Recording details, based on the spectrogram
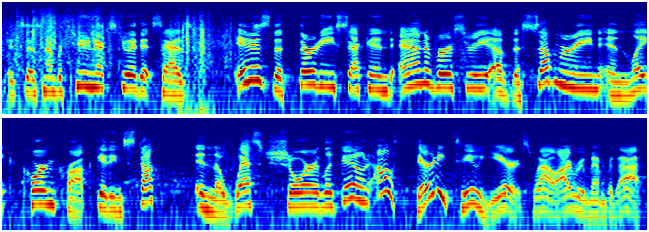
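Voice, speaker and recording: A woman's voice: on the high side, sing-song, normal speed, fairly bright tone. A woman playing an earnest, scatterbrained small-town podcast host who rambles and repeats herself matter-of-factly in improvised comedy banter. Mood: chatty.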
